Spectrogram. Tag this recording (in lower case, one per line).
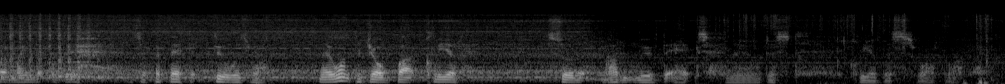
tools
speech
